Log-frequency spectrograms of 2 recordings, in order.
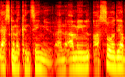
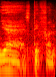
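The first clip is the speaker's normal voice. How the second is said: very soft, quiet inner voice. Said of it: "I'm thinking".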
